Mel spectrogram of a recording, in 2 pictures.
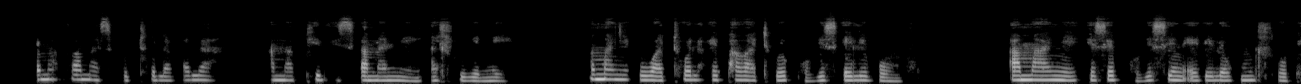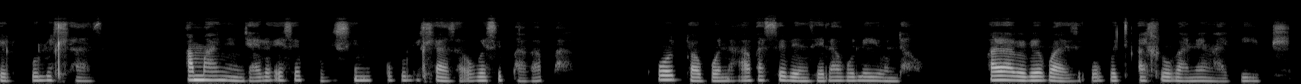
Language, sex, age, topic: North Ndebele, female, 25-35, health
